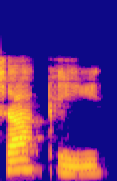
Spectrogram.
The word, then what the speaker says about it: Saki: I believe her name is pronounced Saki. Kind of like the wine, but spelled differently. Okay. Um, because it's spelled with an I instead of a E.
